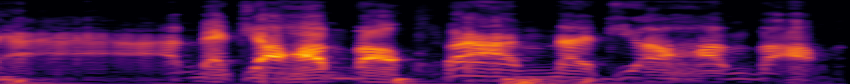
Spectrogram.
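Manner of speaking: loud, slow acted bellow; roaring wrestler threat. Veer attacking Dominic, loud acted roar. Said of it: "Like this, like".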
